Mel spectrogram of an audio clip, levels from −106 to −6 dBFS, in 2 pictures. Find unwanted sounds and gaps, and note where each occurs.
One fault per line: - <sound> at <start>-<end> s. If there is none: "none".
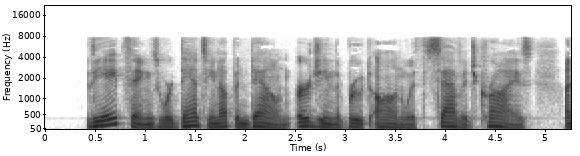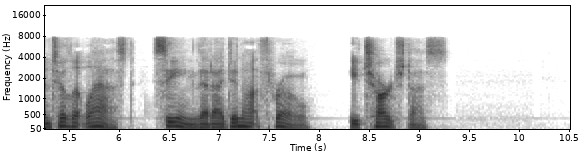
none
